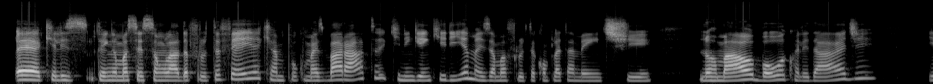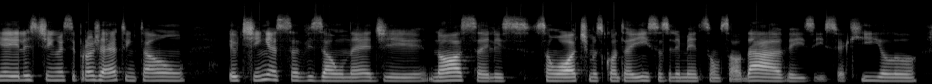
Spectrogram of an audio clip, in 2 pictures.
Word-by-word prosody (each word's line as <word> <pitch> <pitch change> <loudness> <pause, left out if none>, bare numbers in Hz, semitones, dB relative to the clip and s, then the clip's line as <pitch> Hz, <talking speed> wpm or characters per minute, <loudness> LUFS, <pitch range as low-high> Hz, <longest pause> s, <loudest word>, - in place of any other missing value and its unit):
é 210 -1 +11
que 195 +1 -2
eles 200 -1 +1
tem 190 -1 +1
uma 190 0 +3
seção 190 -1 +2
lá 185 0 +6
da 185 - +1
fruta 185 +3 -5
feia 250 +4 +4
que 275 - -5
é - - 0
um 195 - -8
pouco 185 0 -14
mais 185 0 -1
barata, 215 +9 +2
que 245 - -8
ninguém 190 -1 0
queria, 210 +6 -1
mas 200 -8 -3
é - - 0
uma 185 +1 -4
fruta 180 0 -10
completamente 170 -1 0 0.5
normal, 180 +4 +6
boa 195 +2 0
qualidade, 215 +10 -4 0.5
e 195 - -8
aí 195 0 +2
eles 200 +1 -1
tinham 195 -1 -1
esse 195 0 -6
projeto, 200 -1 -3
então, 180 0 -5 0.4
eu 185 - -3
tinha 195 +4 +2
essa 195 -3 -4
visão, 170 -2 -4
né, 165 +1 -5
de: 160 -1 -6
"Nossa, 185 0 +1
eles 160 +1 -4
são 170 -1 -2
ótimos 165 0 +2
quanto 165 -1 -7
a - - -3
isso, 175 +1 -2
os 165 - 0
alimentos 160 -1 -8
são - - -7
saudáveis, 160 -2 -1
isso 80 0 -6
e - - -10
aquilo". 165 -2 -7
185 Hz, 175 wpm, -26 LUFS, 170-195 Hz, 0.5 s, é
